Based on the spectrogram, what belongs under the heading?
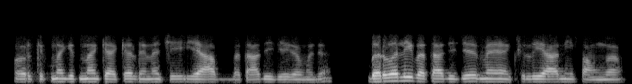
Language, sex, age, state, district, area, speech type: Hindi, male, 18-30, Madhya Pradesh, Bhopal, urban, conversation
